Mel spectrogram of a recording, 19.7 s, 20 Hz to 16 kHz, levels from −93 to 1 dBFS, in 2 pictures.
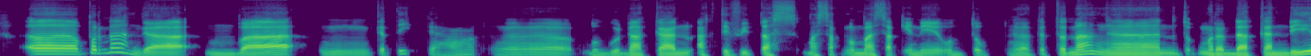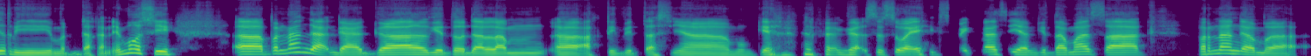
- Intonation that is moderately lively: Yes, average, 3.7 semitones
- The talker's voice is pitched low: Yes, low, 125 Hz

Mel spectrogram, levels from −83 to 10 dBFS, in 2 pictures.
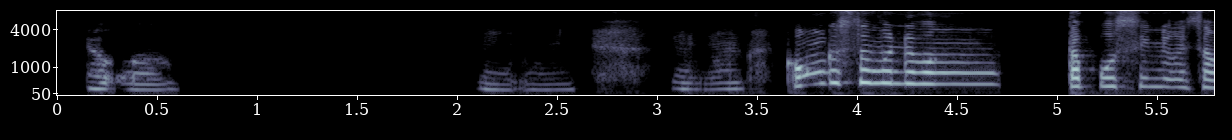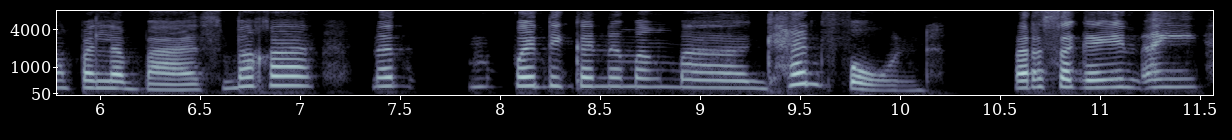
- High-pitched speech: Yes, very high, 280 Hz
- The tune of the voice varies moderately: No, wide, 6.4 semitones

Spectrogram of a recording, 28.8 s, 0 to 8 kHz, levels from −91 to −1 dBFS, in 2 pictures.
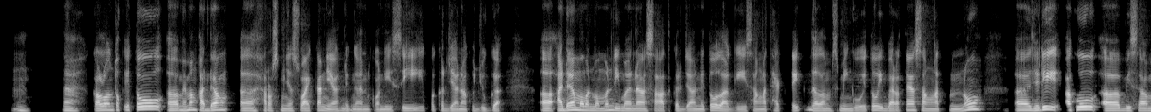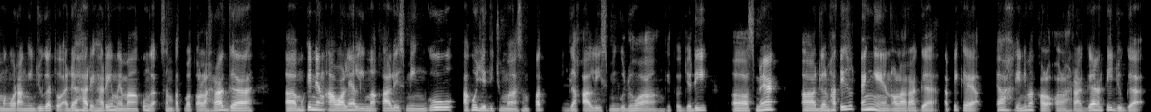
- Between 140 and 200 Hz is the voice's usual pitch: No, low, 125 Hz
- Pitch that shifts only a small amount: No, average, 3.9 semitones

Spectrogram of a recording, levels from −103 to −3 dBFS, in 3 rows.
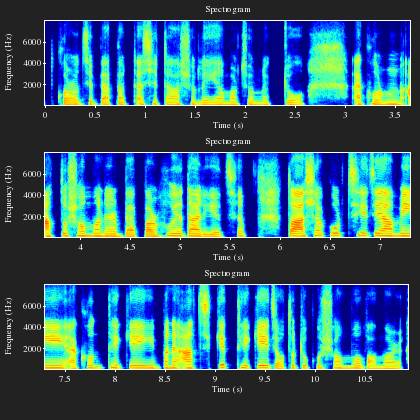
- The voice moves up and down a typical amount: No, narrow, 2.1 semitones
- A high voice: Yes, high, 200 Hz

